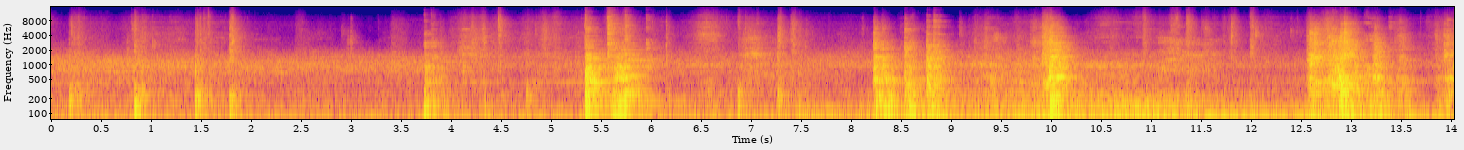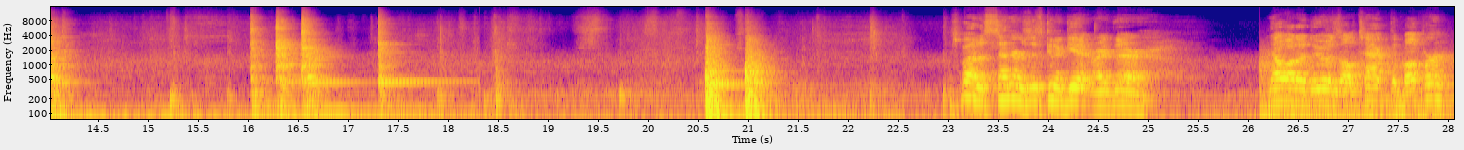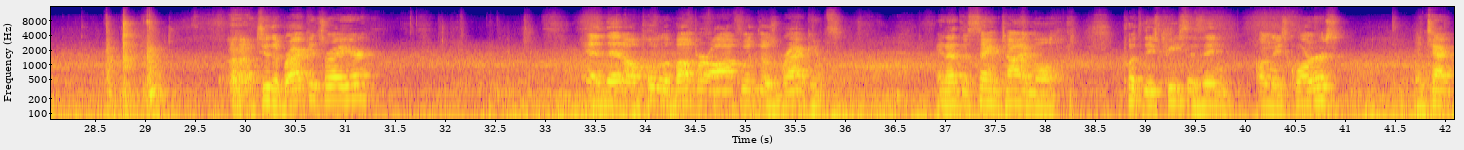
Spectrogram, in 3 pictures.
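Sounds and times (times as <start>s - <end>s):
steel bumper clanking on brackets: 5.2s - 6.4s, 12.6s - 14.6s, 16.0s - 18.4s.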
